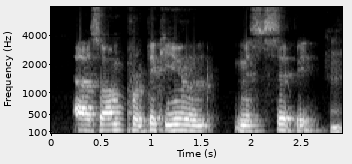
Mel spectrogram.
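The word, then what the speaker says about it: Picayune: Uh so I'm from Pikune, Mississippi. Um that's spelled P I C A Yu N right in between Slidel and Hattisburg.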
